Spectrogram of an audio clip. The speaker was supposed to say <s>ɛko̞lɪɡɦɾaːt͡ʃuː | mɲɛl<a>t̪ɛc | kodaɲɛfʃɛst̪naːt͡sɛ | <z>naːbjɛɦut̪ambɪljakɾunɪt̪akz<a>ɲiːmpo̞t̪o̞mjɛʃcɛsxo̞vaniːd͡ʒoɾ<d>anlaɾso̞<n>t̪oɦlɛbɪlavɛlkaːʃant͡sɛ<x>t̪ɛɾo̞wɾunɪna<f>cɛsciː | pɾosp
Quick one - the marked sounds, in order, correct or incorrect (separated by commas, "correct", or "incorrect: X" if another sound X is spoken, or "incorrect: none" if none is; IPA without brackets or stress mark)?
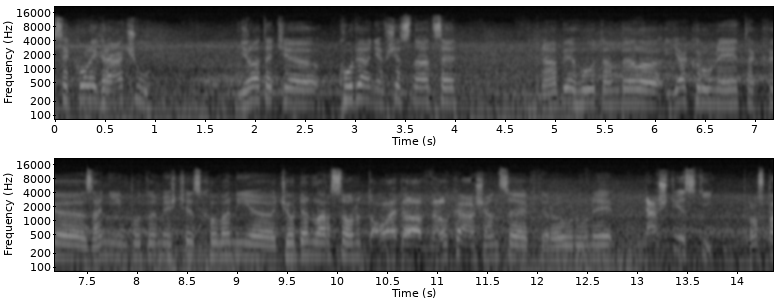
correct, correct, incorrect: v, correct, correct, correct, incorrect: k, incorrect: ʃ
